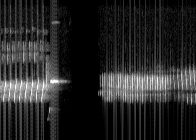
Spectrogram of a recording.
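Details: Canary singing, recorded as a lesson for young birds: a fast rattling trill ending in a brief whistle, a pause, then a long rolling trill that breaks into spaced chirps.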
